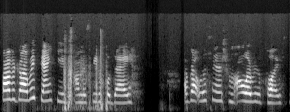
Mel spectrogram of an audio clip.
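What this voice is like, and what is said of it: Raspy, hoarse voice. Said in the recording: “my voice is still raspy from being sick”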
